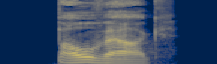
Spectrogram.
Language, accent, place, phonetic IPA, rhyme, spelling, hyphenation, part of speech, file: German, Germany, Berlin, [ˈbaʊ̯ˌvɛʁk], -aʊ̯vɛʁk, Bauwerk, Bau‧werk, noun, De-Bauwerk.ogg
- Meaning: building, edifice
